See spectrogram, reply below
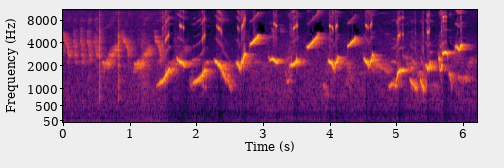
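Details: White-rumped shama singing to provoke other birds into answering: fast, loud run of varied whistled and slurred notes, rising and falling, delivered in quick bursts several times a second with sharp ticks between phrases.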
